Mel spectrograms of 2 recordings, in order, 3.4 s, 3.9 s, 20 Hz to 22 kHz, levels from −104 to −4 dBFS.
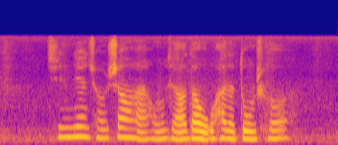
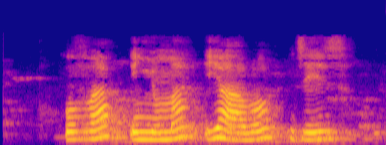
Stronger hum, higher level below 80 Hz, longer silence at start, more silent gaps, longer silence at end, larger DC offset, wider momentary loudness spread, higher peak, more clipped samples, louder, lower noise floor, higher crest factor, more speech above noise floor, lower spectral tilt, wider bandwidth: neither; about the same, -62 dBFS vs -62 dBFS; second, 0 s vs 0.65 s; neither; about the same, 0 s vs 0.05 s; neither; first, 16 LU vs 10 LU; about the same, -4 dBFS vs -2 dBFS; neither; about the same, -20 LUFS vs -18 LUFS; second, -41 dBFS vs -57 dBFS; about the same, 18 dB vs 16 dB; second, 21 dB vs 40 dB; second, -4 dB/octave vs -7 dB/octave; about the same, 8 kHz vs 7.8 kHz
